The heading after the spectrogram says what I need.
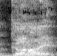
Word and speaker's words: gunite: A gunite pool is, and it's pronounced gunite, like a gun, and they use a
